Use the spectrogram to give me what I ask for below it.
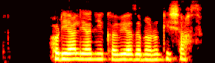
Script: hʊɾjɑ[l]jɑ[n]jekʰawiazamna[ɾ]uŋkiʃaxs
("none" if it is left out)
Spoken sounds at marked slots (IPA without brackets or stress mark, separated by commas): l, n, ɾ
